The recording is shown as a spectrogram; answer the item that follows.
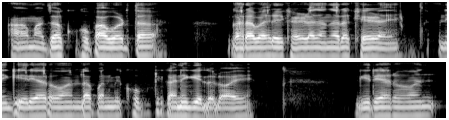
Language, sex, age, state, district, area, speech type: Marathi, male, 18-30, Maharashtra, Raigad, rural, spontaneous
